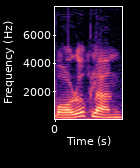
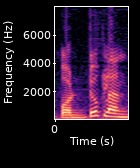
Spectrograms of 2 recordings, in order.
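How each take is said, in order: First: The first word has a single consonant. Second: The first word has a doubled consonant.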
